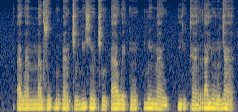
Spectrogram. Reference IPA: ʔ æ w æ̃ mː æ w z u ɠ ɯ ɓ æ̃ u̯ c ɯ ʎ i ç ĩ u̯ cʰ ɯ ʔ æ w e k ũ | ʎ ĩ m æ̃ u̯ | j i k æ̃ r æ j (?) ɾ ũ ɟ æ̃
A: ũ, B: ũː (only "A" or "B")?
A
